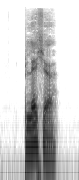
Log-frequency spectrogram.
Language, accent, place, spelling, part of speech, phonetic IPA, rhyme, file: German, Germany, Berlin, Bleche, noun, [ˈblɛçə], -ɛçə, De-Bleche.ogg
- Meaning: nominative/accusative/genitive plural of Blech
